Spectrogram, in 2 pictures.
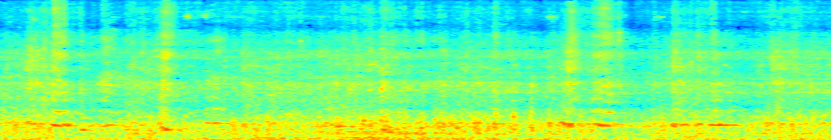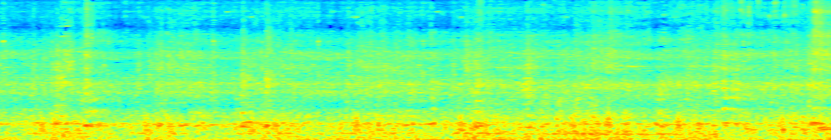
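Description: Freight train of covered grain hopper cars rolling past, a steady rumble with the wheels clacking over the rail joints.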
